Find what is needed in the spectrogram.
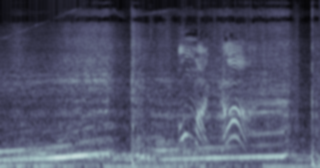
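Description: A car engine accelerating hard, its pitch rising steadily for over a second, breaking briefly as it shifts, then holding a steady note. People whoop over it in the middle, and a sharp click comes just before the end.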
